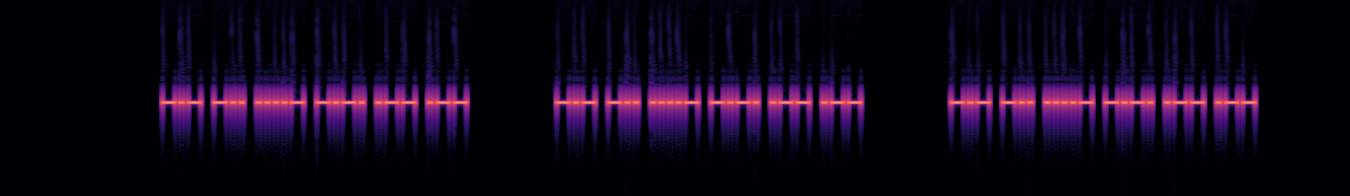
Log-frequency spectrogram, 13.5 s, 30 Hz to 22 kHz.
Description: Morse code, heard as a keyed tone, about 28 wpm, 700 Hz. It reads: KD4CWW KD4CWW KD4CWW
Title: USA Call Signs - 6 Characters - Repeated 3x - 28wpm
